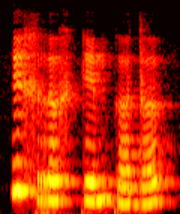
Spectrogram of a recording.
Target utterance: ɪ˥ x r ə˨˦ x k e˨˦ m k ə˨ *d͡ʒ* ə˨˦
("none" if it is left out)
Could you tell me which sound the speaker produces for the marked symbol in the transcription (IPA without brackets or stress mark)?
d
